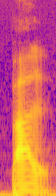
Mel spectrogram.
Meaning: 1. ball (round or roundish object, most commonly used in games) 2. pass, play 3. ball (social gathering for dancing), prom (US)
- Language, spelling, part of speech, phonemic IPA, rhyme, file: German, Ball, noun, /bal/, -al, De-Ball.ogg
